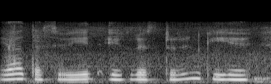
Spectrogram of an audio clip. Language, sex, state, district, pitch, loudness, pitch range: Hindi, female, Uttar Pradesh, Lucknow, 225 Hz, -15 LUFS, 220-240 Hz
